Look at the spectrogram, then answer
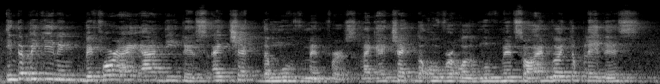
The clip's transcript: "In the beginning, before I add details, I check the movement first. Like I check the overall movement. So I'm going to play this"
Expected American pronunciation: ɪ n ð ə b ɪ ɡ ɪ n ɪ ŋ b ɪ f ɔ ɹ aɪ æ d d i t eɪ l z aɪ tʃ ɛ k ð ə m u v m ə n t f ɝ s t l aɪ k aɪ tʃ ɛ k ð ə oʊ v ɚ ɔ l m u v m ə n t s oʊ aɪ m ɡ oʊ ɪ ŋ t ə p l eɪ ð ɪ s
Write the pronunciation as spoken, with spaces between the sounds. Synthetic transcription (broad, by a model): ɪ n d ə b ɪ ɡ ɪ n ɪ ŋ b ɪ f ɔ ɹ aɪ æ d d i t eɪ l s aɪ tʃ ɛ k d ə m u v m ə n t f ɝ s t l aɪ k aɪ tʃ ɛ k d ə oʊ v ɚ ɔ l m u v m ə n t s oʊ aɪ m ɡ oʊ ɪ ŋ t ə p l eɪ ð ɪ s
